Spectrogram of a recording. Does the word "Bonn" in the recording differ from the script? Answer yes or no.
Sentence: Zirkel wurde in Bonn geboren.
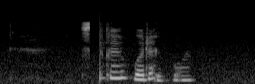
yes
